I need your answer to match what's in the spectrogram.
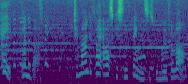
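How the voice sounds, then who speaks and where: Earnest young female scout, video game, encouraging, animated pitch. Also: quick pace. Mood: friendly.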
